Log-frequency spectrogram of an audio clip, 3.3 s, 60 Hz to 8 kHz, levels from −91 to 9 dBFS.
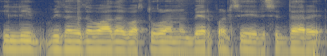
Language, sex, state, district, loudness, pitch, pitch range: Kannada, male, Karnataka, Koppal, -14 LUFS, 105 Hz, 100-110 Hz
